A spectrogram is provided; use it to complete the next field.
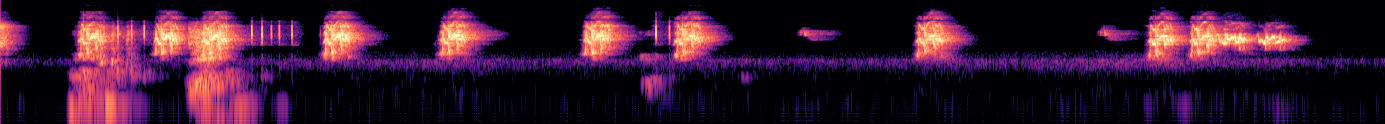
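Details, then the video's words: Budgerigar chattering in short, bright, buzzy chirps, spaced irregularly, with a brief run of rapid clicking notes near the start and a faster trill at the end. "Muhabbet Kuşu Ötme Garantili Kuş Sesi,Muhabbet Kuşu Sesi"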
